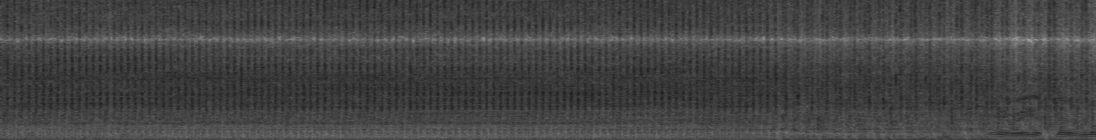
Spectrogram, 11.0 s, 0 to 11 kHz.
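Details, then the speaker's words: 1989 Yamaha V-Max, carburetors synced, in the frame with a weak battery and choke held on: fast, regular knocking over the engine, tied to engine speed and worse on acceleration and deceleration; not rod knock, owner suspects a balancer, source unknown. "but that knock just gets worse and your seller ating it makes a noise and when you decelerate it makes a noise it's a motor speed noise I don't know what it is"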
